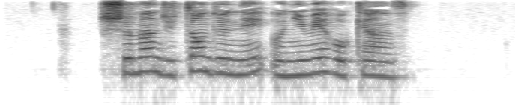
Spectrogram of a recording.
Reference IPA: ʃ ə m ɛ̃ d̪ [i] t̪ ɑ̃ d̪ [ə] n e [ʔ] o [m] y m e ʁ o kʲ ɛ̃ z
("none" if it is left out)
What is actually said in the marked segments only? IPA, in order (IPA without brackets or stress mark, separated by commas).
y, ə, ʔ, n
